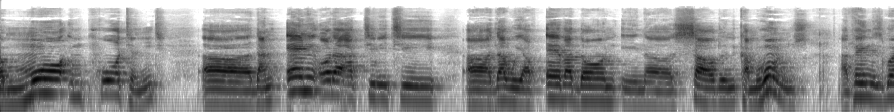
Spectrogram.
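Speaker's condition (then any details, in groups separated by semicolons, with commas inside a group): No condition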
